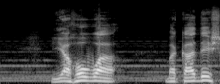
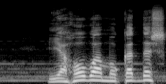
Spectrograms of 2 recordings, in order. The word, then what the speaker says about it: यहोवा म'कादेश: आयत आठ को लेंगे इस नाम का उच्चारण यहोवा कादेश यहोवा म कादेश करके किया जाता है इसके नजदीक की भाषा में हम इसका उच्चारण यहोवा मुकद्दस से भी कर सकते हैं यहोवा शब्द का सरल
